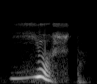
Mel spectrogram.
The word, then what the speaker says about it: йошта: йошта а тепер давай визначимо наголос в слові йошта покличемо це слово йош який звук довше чуємо о наголос у слові йо тож давай з нового рядочку запишемо це слово назву смородини йошта і поставимо наголос над буквою о став відео на паузу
